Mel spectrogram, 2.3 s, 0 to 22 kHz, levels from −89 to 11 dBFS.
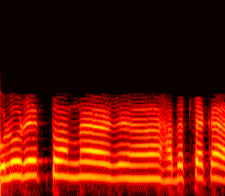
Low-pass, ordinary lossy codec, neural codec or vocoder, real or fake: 3.6 kHz; MP3, 32 kbps; codec, 16 kHz in and 24 kHz out, 1 kbps, XY-Tokenizer; fake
